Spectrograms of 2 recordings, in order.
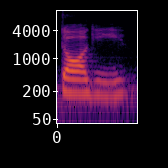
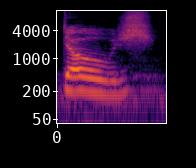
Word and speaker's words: Doge: was convinced that it was pronounced doggy and I'm like no it's Doge and it was very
